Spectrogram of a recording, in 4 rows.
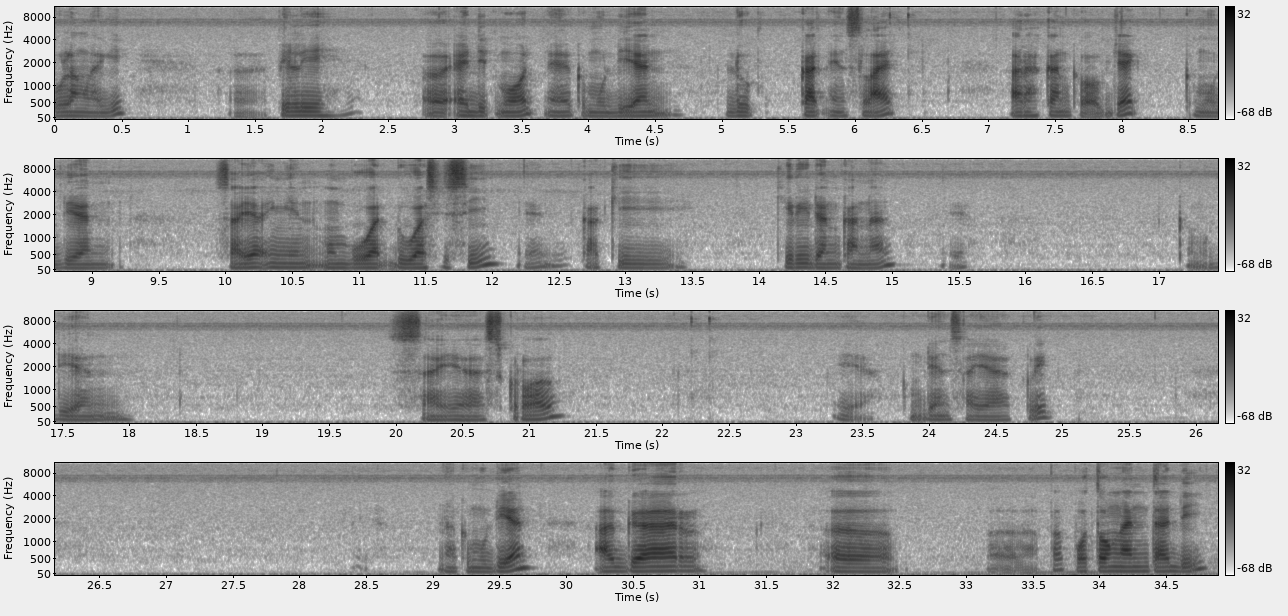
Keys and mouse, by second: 6.3-7.4 drag.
